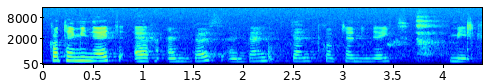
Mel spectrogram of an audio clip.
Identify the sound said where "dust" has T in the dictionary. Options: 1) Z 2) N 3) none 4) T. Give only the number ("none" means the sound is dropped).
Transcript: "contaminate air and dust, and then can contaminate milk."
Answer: 3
